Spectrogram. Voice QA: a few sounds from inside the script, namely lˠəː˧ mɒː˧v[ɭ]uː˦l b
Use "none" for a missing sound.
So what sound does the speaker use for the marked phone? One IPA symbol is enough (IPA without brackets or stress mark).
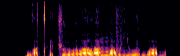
ʎ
